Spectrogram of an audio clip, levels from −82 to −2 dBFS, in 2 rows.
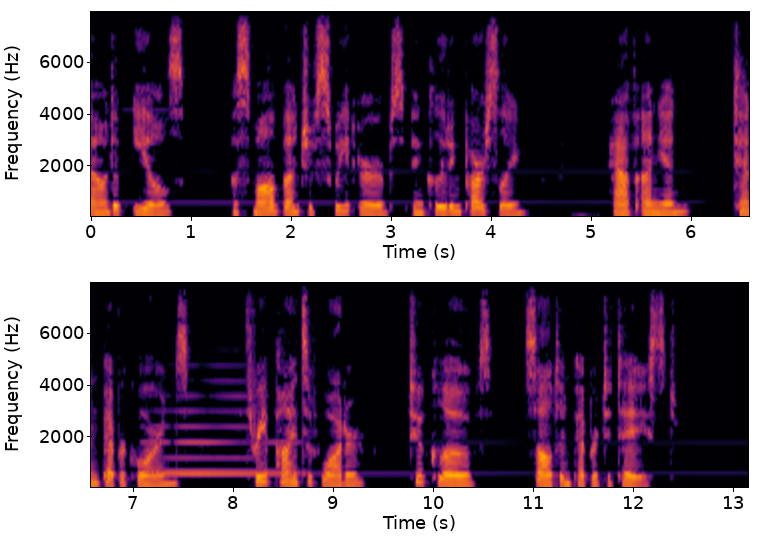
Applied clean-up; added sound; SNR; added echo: classical method spectral subtraction.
